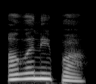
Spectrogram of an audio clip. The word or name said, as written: ಅವನಿಪ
